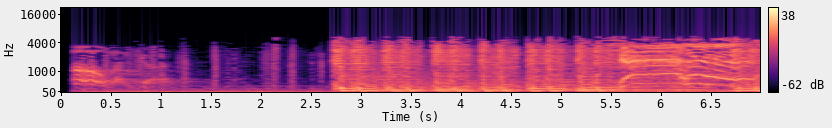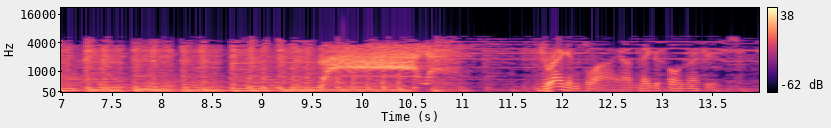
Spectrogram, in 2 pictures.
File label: lp ad; psychedelic promos and radio spots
